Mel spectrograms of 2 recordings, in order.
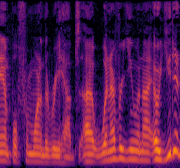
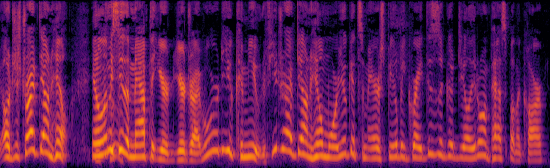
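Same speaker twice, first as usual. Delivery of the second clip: higher and louder, a hammed-up fast-talking dealer; slick salesman pitch; 6 semitones higher, 5 dB louder than usual. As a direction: oversell it like a used car guy. Dan the salesman pitches the car.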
